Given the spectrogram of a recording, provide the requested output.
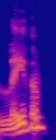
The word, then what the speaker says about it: Latham: Latham.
